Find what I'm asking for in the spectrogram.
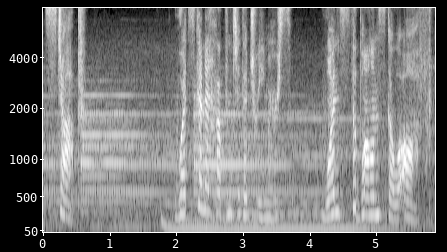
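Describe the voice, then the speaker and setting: Game heroine casting: earnest young woman, highish voice, solemn and resolute, music beneath. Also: slow. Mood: stern. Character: solemn, principled young sister, guardian of harmony. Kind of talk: video game character acting. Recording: music under the voice.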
